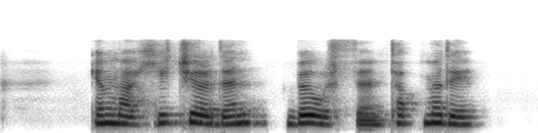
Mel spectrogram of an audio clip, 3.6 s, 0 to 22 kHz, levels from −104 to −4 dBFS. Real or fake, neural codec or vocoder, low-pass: fake; autoencoder, 48 kHz, 32 numbers a frame, DAC-VAE, trained on Japanese speech; 7.2 kHz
